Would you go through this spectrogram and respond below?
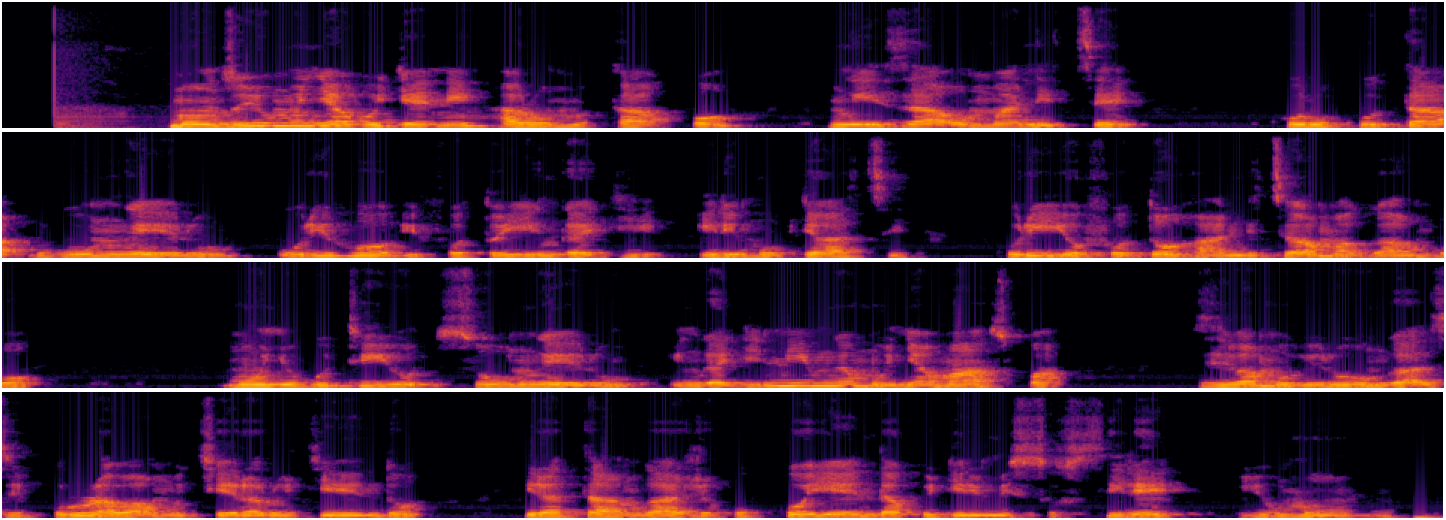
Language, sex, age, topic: Kinyarwanda, female, 36-49, education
